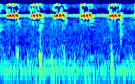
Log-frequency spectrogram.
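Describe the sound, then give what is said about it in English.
Crickets chirp in a steady, regular rhythm, about six pulsed bursts over two seconds, bright, with a faint low hum beneath and no talking. “This is a bunch of crickets.”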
